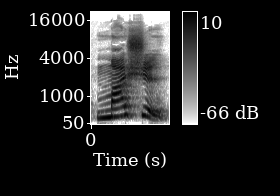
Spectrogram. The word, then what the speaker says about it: martial: फिर है MARTIAL, मार्शल, इसको पढ़ते हैं मार्शल, टी है, लेकिन टी का नामो निशान नहीं दिख रहा है आपको यहाँ पर उच्चारण में तालव्य श उच्चारण हो रहा है।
